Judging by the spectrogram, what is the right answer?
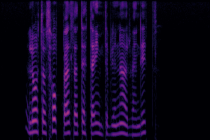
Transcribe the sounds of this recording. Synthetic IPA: loːt̪ɔshɔpːasat̪̚d̪ɛt̪ːaɪnt̪əblɪɳøːd̪vɛnd̪ɪt̪

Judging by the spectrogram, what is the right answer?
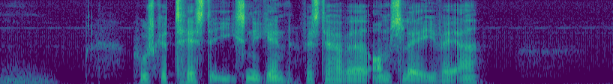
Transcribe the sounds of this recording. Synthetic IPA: husɡ̥æt͡sʰesd̥əḭːsn̩iɡ̥enʋe̝sd̥e̝ɦɑ̈ʋæːɐð̞̩ˠʔɒ̽mslɛ̰ːɪiʋæɐ̰ð̩ˠ

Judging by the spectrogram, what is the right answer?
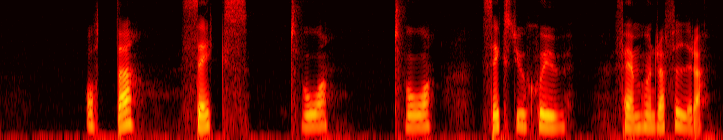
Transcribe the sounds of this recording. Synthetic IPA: ɔt̪ːa | sɛks | t̪ʰvoː | t̪ʰvoː | sɛkst̪ɪʊɧʉ̟ː | fɛmːɦɵnd̪ɾafyːɾa̰

